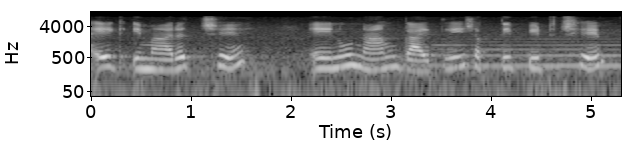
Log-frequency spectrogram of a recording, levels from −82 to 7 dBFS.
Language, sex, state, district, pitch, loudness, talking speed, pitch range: Gujarati, female, Gujarat, Valsad, 260 Hz, -17 LUFS, 90 wpm, 240-285 Hz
